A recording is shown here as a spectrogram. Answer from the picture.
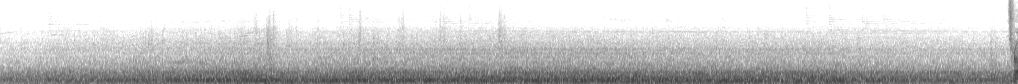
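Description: Jet airliner's engines at takeoff and climb power heard from inside the cabin: a steady low roar that grows louder over the first two seconds, then holds, with a steady low hum under it.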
